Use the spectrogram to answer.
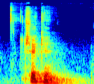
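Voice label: "chicken", English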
